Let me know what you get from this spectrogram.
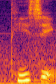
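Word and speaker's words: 提醒: 뜻은 설득하다예요 자 번에 디싱 이성 3성 디싱 디싱이라는 거는요 일깨워주다 알고 있거나 혹은 잊어버릴 것 같은 일 그런 일들은 상기 는 거 디싱 예를 들어서 3시에 회의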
